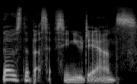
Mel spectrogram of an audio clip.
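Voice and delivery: put-on emotionless, level, unmoved, flat voice. Retelling a strict teacher's praise after a solo: imitating an emotionless voice. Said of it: "Like, no emotion".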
